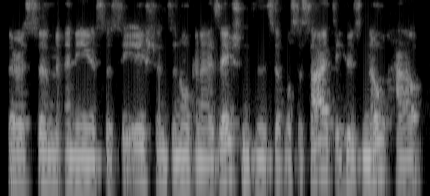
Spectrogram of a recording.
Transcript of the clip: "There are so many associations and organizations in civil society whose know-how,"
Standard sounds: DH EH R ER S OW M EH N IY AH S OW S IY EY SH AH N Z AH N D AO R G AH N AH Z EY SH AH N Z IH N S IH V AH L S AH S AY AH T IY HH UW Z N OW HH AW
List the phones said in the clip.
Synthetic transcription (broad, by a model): DH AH R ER S OW M EH N IY AH S OW S IY EY SH AH N Z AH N AO R G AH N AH Z EY SH N Z IH N S IH V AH L S AH S AY AH T IY HH UW Z N OW HH AW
